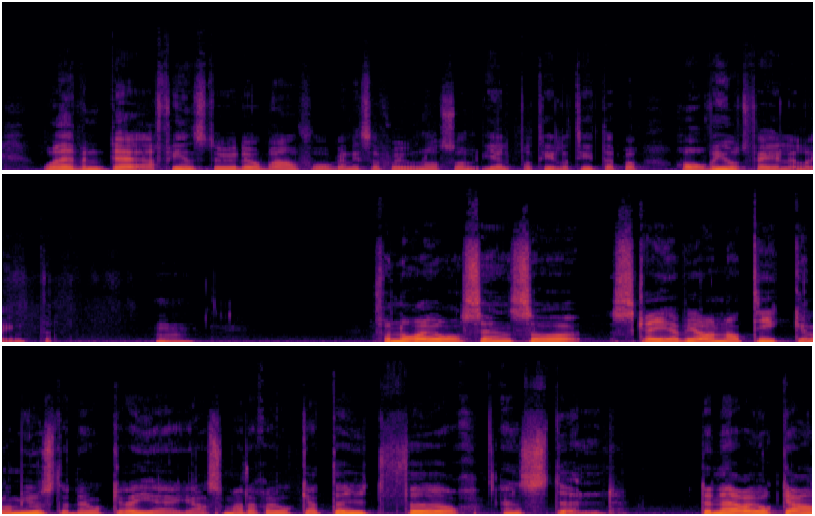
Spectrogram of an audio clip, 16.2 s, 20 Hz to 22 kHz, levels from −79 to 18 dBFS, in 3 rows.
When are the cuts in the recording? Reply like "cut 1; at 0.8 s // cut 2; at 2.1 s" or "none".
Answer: none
